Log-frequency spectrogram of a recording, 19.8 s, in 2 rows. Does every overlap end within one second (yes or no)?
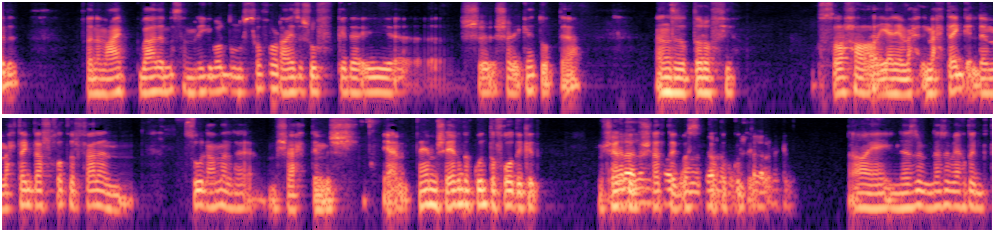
no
